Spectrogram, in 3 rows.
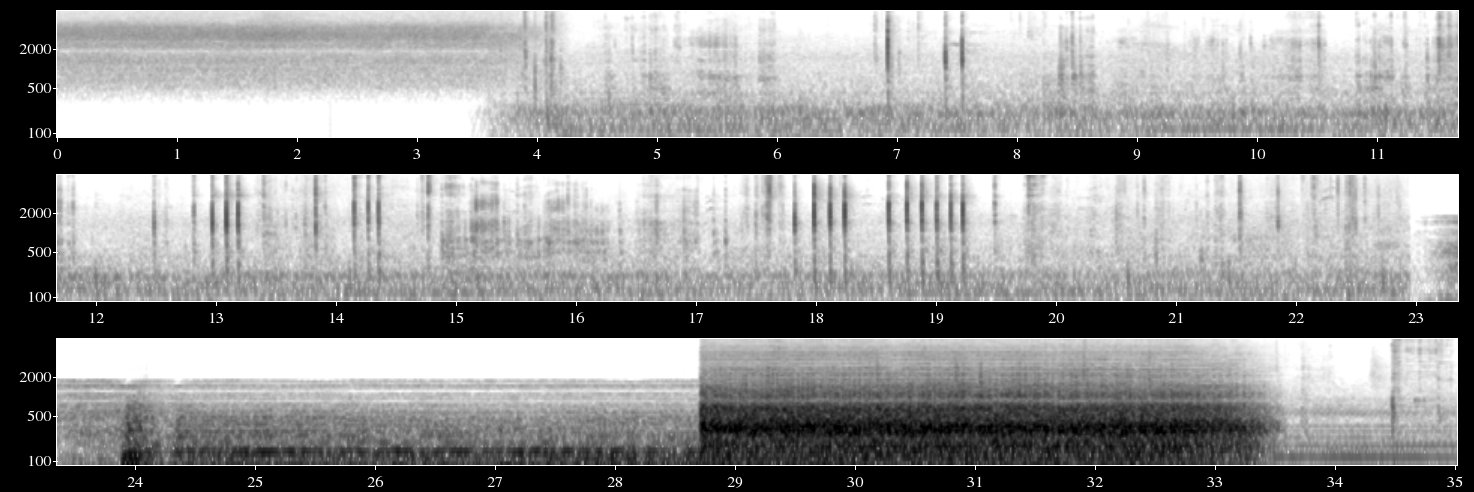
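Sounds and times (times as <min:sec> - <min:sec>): low steady hum: 0:23.2 - 0:35.0.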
